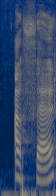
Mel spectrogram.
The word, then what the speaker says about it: hacer: And again, be careful of that pronunciation, that's CE, because the C sounds like a TH, a th sound, when it's before the E.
